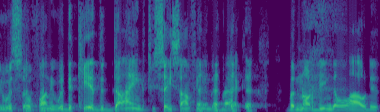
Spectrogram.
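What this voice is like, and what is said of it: Usual voice. Nothing is said of it.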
